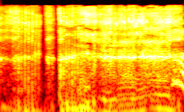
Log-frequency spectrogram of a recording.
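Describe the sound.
Someone mimics a man lying on his back snoring louder than ever: a short rasping burst, a brief gap, then a longer, harsh, rattling snore held loud for over a second.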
